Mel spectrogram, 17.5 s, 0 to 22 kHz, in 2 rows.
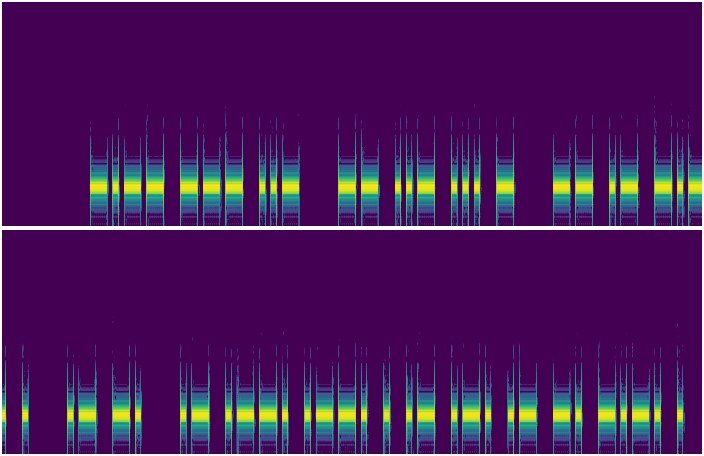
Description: Morse code, heard as a keyed tone, about 17 wpm, 700 Hz. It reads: YOU MUST MAKE AN APPEARANCE
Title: Sentences from Top 1100 Words 17wpm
